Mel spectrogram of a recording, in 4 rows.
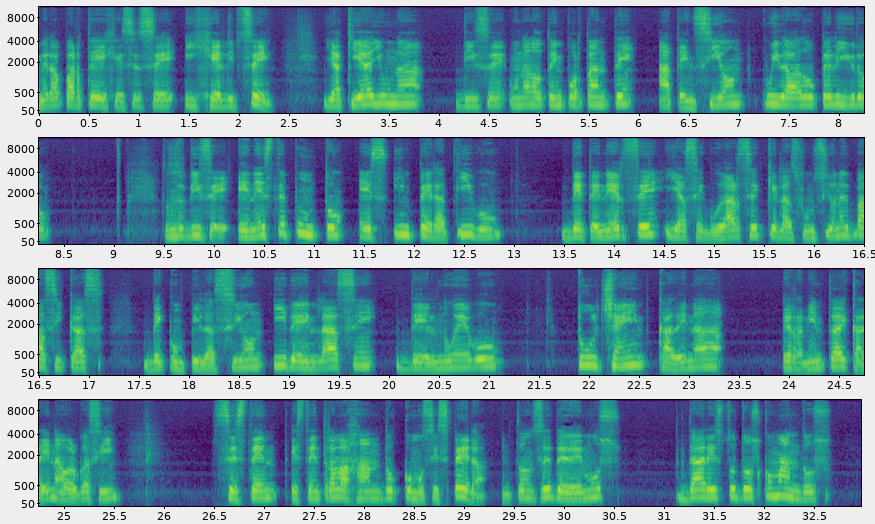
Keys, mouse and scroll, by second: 6.6-7.3 scroll down 1.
